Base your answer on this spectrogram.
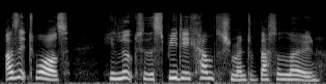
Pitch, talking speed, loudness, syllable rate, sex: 245 Hz, 220 wpm, -18 LUFS, 6.3 syllables/s, female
